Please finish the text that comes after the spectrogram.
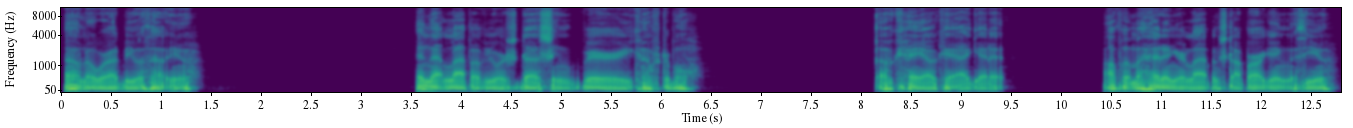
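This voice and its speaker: A man playing a devoted, worried single-dad boyfriend in an intimate ASMR roleplay, confiding softly with a gravelly voice. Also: sing-song, normal speed, long pauses, dry recording, clean studio sound, exaggerated voice. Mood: affectionate, soothed. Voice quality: very deep, gravelly.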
